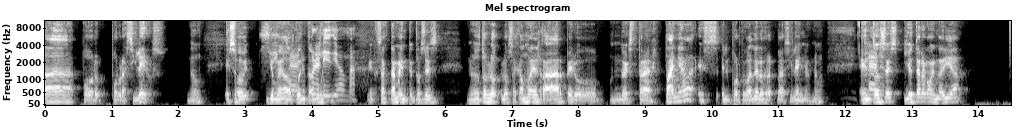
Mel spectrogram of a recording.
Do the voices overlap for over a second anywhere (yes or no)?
yes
